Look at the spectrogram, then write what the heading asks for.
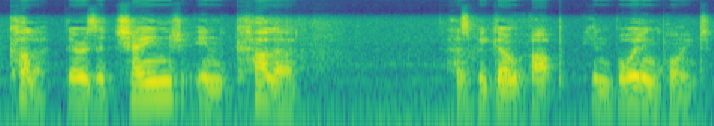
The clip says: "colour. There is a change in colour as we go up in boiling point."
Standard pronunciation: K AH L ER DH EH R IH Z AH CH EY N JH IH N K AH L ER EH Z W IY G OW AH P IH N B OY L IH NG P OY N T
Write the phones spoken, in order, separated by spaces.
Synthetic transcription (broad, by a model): K AH L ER DH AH R IH Z AH CH EY N JH IH N K AH L ER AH Z W IY G OW AH P IH N B OY L IH NG P OY N T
